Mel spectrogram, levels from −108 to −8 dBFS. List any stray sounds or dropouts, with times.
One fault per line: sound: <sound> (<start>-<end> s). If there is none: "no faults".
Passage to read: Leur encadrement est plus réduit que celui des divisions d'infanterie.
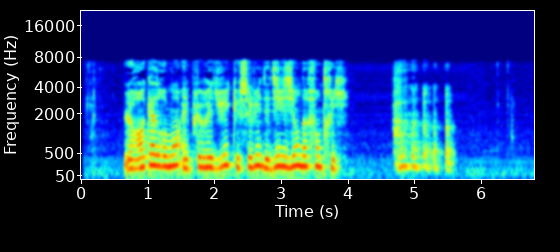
sound: laugh (4.7-5.6 s)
